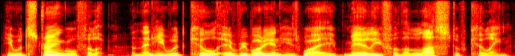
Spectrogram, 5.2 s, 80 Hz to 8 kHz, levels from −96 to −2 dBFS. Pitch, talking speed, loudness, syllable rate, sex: 95 Hz, 220 wpm, -17 LUFS, 5.9 syllables/s, male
